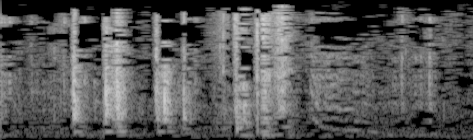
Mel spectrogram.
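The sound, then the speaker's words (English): A metal bolt on the outside of a door is worked open, a cluster of sharp rattling clacks and short scraping slides over a couple of seconds, then a faint settling clatter with no voices. “Here, this is the door. Look, it's bolted on the outside.”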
